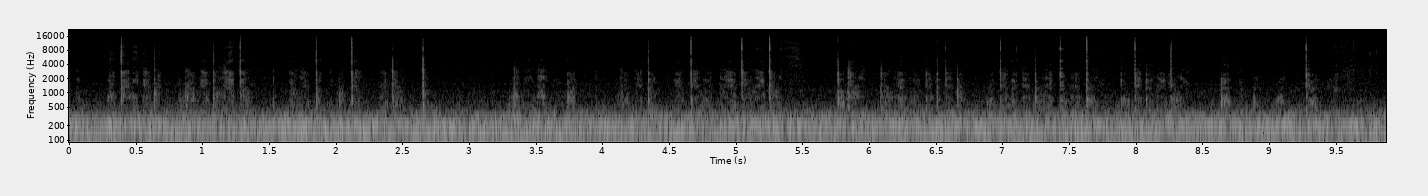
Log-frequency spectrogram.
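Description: Pen writing on lined notebook paper: a run of short, irregular scratches as the words are written, over a steady low hum.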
